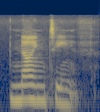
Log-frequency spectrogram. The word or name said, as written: nineteenth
